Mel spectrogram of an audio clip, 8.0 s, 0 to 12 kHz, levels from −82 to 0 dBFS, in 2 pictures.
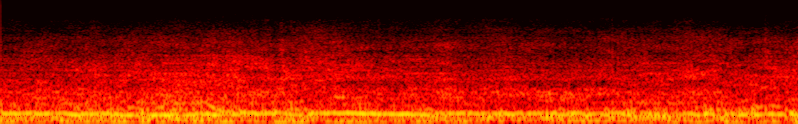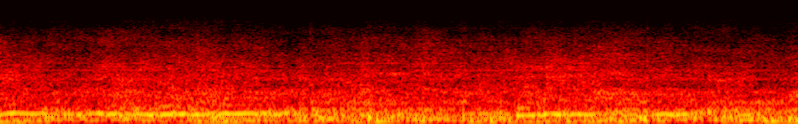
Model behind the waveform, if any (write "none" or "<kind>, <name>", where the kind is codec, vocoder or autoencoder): codec, SNAC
